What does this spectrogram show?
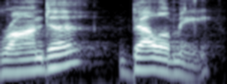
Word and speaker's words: Rhonda Bellamy: please pronounce your name correctly for me yes it is Ronda Bellamy I am the founding executive director of the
